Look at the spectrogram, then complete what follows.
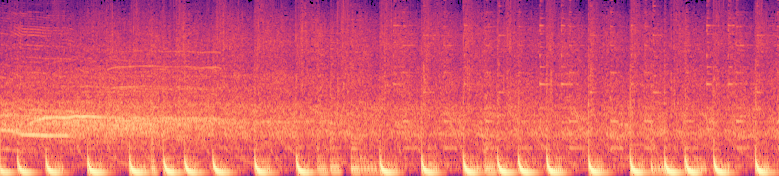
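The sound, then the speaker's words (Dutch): A loud crowd cheers and applauds for a performer being introduced on stage, over a steady, pounding bass beat, with a brief whistle near the start and the noise staying dense throughout. “Dames en heren, mag ik één waanzinnig applaus voor de enige echte”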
